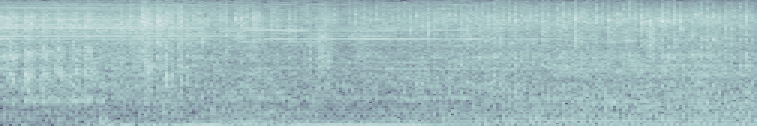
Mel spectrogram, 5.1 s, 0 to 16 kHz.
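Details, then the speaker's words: Toyota T100 2WD pickup, 3.0 engine, 5-speed manual, about 135,000 miles, no catalytic converter, exhaust exiting behind the door: cold start settles into a steady, loud, deep idle with even beat, no knocks or rattles. "The exhaust comes out behind the door, so unfortunately it's loud, which sucks."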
